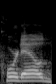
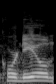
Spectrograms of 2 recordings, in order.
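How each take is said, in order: First: The last syllable sounds like 'dell'. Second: The last syllable sounds like 'deal'. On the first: The speaker calls it wrong. "not Cordell" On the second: The speaker calls it right. "Cordele, not Cordell"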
